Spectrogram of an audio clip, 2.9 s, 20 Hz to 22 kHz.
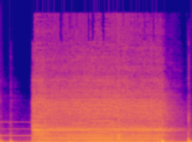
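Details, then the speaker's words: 2006 Subaru Legacy 2.5 automatic, AWD but front wheels not turning in drive: harsh two-second grinding burst when shifting to park; front axle not fully seated in the differential. "you get that grinding sound and that is not good."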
